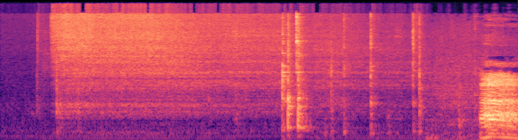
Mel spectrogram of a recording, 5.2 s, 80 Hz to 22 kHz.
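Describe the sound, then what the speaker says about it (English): White wine hits a hot pan of dairy-free mushroom risotto and gives off a sudden steady hiss that slowly fades, broken by a few clicks and knocks, before a louder burst of noise at the end. "That's when you want to add your 1 cup of white wine."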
